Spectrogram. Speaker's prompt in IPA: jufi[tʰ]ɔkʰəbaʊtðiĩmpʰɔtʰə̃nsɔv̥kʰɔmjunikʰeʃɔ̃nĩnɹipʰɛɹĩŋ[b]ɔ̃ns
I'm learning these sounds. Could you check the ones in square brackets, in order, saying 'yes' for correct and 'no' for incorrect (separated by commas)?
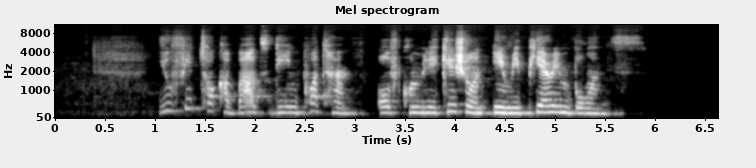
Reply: yes, yes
